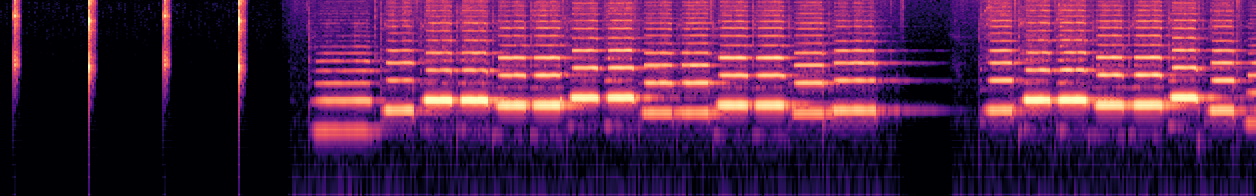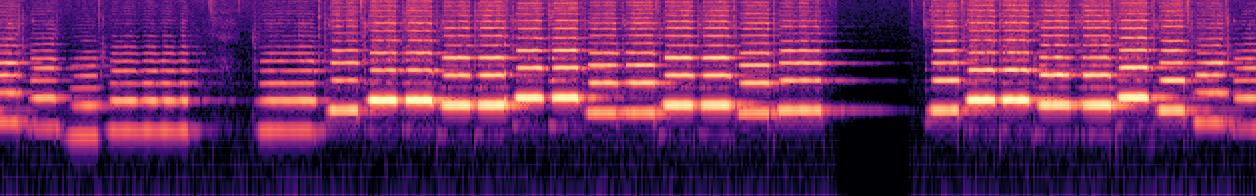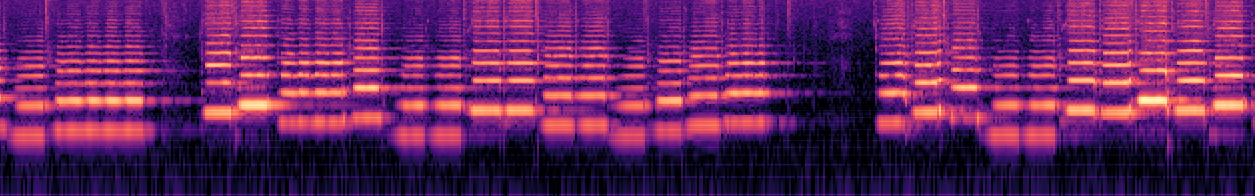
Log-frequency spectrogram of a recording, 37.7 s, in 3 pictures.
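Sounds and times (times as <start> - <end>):
flute duet: 3.0 - 37.6.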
